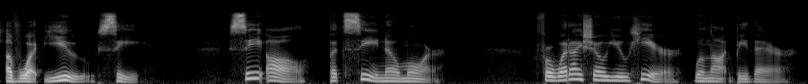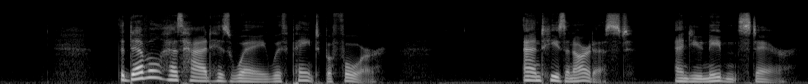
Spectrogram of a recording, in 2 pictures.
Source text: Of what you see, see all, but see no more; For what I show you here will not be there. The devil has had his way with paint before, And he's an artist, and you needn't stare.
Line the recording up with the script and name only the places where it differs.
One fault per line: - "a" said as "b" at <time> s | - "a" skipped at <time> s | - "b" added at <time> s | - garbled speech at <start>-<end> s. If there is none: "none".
none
